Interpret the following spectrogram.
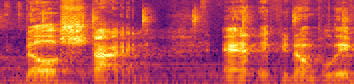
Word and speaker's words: Bilstein: yes it is pronounced Bill Stein I know in the US we say Bilstein because hashtag America but this is a German company it's actually pronounced Bilstein and if you don't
